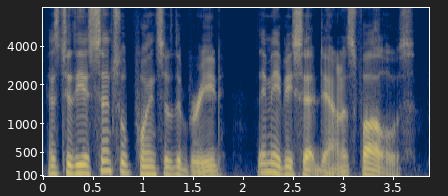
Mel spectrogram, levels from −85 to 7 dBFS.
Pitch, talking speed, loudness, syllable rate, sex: 110 Hz, 235 wpm, -17 LUFS, 5.4 syllables/s, male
